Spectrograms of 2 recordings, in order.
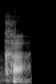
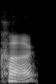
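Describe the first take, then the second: First: The final r sound is silent. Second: The final r sound is pronounced. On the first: "British accent ... শুধু খা র উচ্চারিত হবে না" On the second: "আমি যদি আমেরিকানে একটা উচ্চারণ করতে চাই তাহলে আমরা বলবো খর"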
